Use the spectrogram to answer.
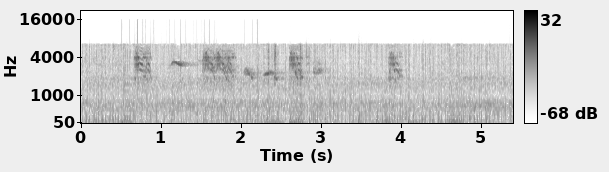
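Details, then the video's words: Recently fledged Eastern bluebird, one of a first clutch of four, being fed by its parents while visiting a yard. Short raspy bursts alternate with thin, brief whistled notes, about six calls in five seconds, over a steady background hiss. "Eastern Bluebirds - baby getting fed"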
